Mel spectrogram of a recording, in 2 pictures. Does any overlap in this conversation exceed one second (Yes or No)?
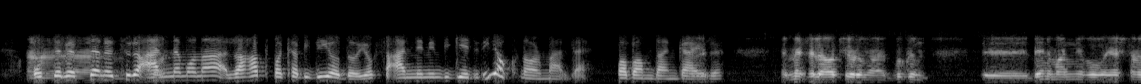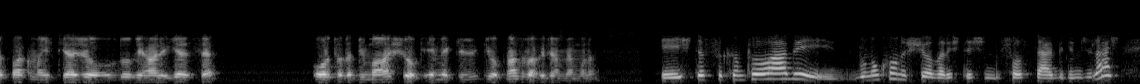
Yes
